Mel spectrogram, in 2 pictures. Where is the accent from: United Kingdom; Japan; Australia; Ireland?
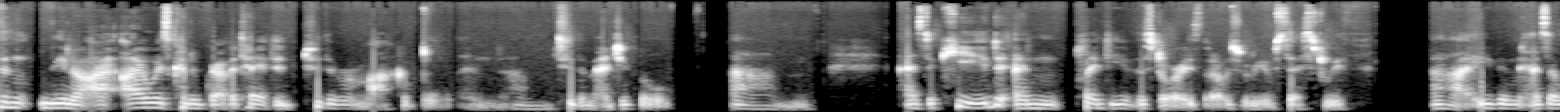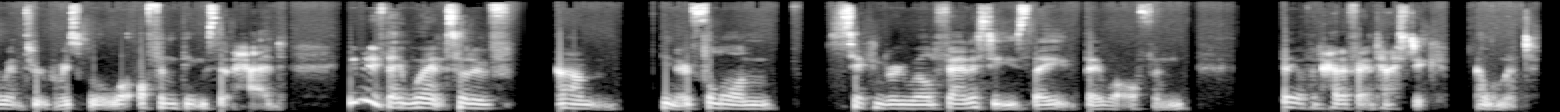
Australia; Canberra, Australian Capital Territory; my hometown in Canberra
